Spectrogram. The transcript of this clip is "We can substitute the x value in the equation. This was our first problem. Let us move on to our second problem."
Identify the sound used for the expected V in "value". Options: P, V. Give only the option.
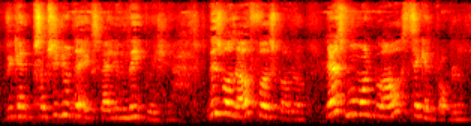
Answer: P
